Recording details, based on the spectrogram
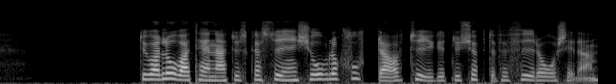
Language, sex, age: Swedish, female, 50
